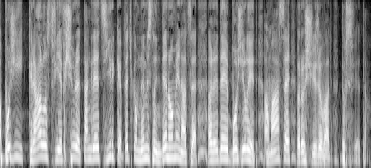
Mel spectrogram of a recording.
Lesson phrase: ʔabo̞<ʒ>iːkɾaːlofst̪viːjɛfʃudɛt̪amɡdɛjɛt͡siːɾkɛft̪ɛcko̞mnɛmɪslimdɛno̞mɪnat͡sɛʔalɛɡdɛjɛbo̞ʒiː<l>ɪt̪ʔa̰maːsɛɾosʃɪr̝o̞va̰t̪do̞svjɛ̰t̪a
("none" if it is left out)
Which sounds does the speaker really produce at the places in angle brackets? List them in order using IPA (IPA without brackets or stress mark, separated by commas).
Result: ʒ, l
